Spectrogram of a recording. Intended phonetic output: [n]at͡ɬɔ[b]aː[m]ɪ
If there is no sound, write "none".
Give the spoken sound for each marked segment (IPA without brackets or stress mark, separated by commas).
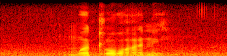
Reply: m, w, n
